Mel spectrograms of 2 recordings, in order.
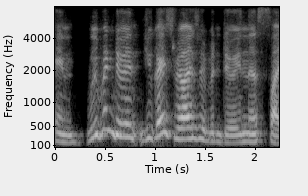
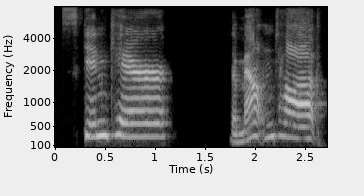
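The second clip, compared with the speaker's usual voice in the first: excited; 10 semitones higher, 4 dB louder than usual. Real, not acted. Excited wrap-up after laughing.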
